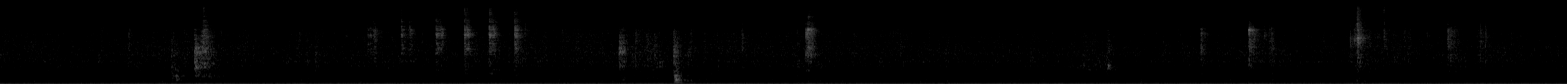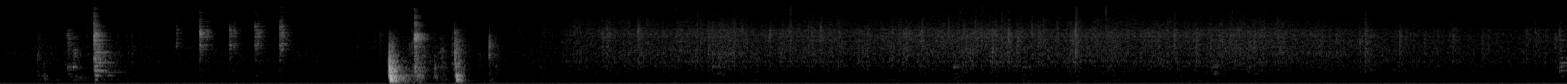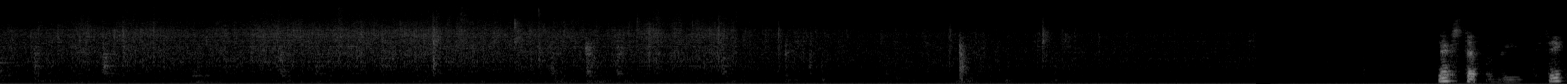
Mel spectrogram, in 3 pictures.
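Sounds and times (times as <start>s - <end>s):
food sizzling in oil: 0.0s - 44.0s.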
